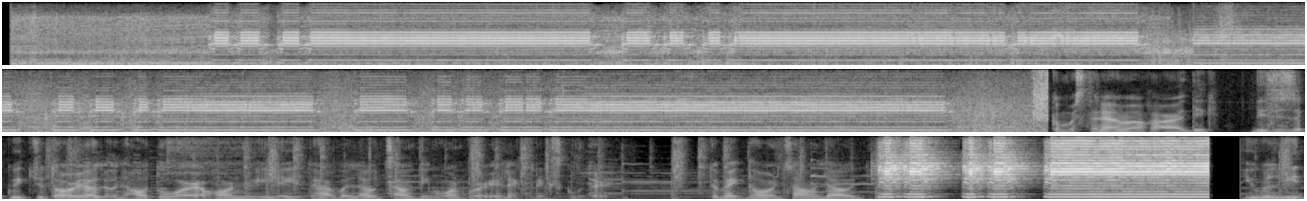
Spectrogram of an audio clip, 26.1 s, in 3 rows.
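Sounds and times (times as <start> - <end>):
wind and road rumble: 0.0 - 15.7
scooter horn honking: 1.4 - 15.1, 23.2 - 25.4.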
